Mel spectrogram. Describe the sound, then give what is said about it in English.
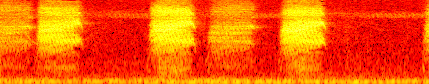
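Harsh, raspy Florida scrub jay calls repeat in a steady rhythm, about four loud rasping bursts evenly spaced, with no voices and a quiet background between them. “Because they depend on acorns during winter, Florida scrub jays can survive only in oak scrub.”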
